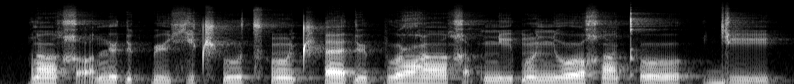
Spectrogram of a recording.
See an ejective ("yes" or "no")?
yes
